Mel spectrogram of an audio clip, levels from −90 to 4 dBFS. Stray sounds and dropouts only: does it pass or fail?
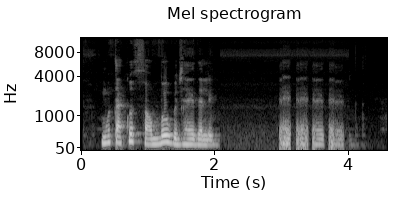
fail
